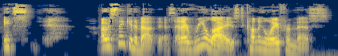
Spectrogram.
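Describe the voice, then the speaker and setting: A podcast co-host chatting casually about films in an animated, opinionated way, with some swearing. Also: mid-range voice, measured pace. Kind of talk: casual film discussion chat.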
